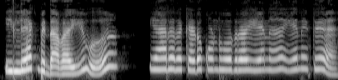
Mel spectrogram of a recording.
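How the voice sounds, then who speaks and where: A woman voicing an easily startled, quick-tempered village woman with a North Karnataka Kannada accent, in a cartoon. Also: extremely high pitch, lively intonation, no room sound, studio quality.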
